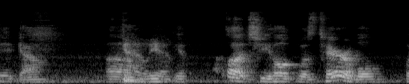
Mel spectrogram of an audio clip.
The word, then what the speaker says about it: Gao: Gao?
